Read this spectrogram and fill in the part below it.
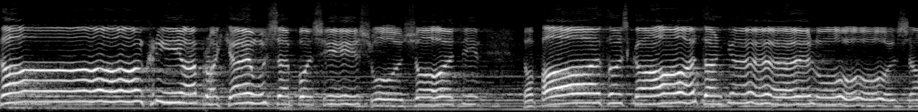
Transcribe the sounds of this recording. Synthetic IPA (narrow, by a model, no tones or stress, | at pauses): ða | kɾiɐpɾoçeuseposisusot̪iɾ | t̪opaθoskat̪ɐnɡe | lu | sɐ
